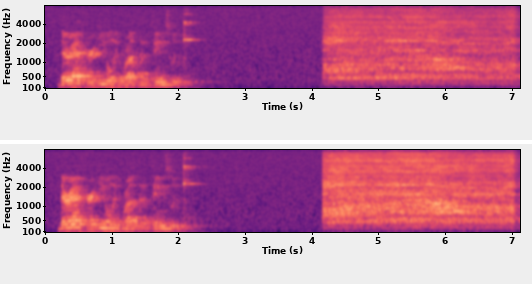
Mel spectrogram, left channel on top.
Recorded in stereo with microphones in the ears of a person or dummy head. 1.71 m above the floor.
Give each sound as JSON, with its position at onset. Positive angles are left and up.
{"t": 0.2, "sound": "a man speaking", "side_deg": -45, "distance_m": 1.7}
{"t": 2.1, "sound": "a clink", "side_deg": -30, "distance_m": 5.0}
{"t": 4.2, "sound": "a hair dryer", "side_deg": -70, "distance_m": 1.1}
